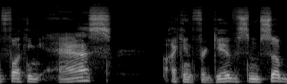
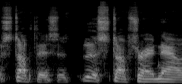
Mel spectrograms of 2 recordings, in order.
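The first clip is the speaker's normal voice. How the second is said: put-on stern old man voice, faster. Retelling a film scene, voicing the grandpa scolding, imitating a stern old man. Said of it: "stern old man".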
